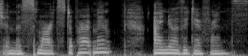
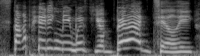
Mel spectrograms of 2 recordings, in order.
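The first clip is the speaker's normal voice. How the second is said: high-pitched mock protest; protesting man. Man under pocketbook attack to Tilly, protesting. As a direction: plead comically as the man being hit.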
